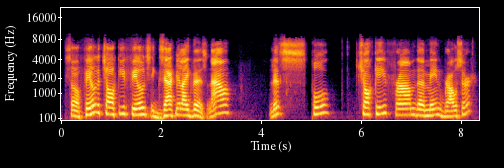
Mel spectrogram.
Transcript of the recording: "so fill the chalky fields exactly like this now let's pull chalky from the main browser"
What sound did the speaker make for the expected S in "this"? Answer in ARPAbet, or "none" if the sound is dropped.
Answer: S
